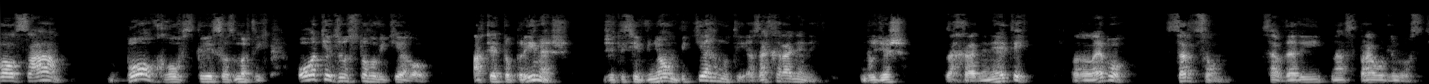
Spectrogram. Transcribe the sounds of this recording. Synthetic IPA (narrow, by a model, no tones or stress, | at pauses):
ʋalsaːm | bɔɣɦɔfskɾɪɛsilˠzmr̩t̪ʋix | ɔcɛd͡zɦɔst̪ɔɦɔʋicɪaɦɔ̰l | ʔakɛc̚t̪ɔpɾiːmɛʃ | ʒɛt̪isivɲɔmʋicɪaɦnut̪iːʔa̰zaxɾaːɲɛnḭː | buɟɛʒ | za̰xɾa̰ːɲɛniːajt̪i | llɛbɔ | sr̩t̪t͡sɔm | saʋɛɾiːnaspɾaʋɔd̪liʋɔsc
